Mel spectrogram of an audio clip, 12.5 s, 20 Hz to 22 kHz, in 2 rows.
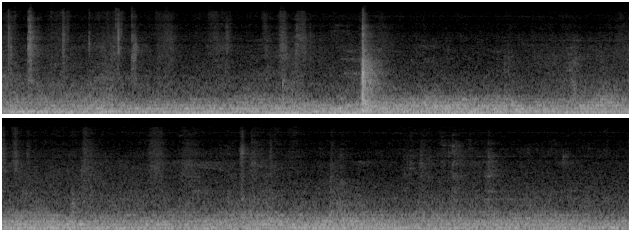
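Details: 2014 Ford Escape 1.6L after head gasket replacement, warmed up and driven: steady, even low idle with a smooth rumble, no knocks, misses or ticking; runs healthy, repair called a success.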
